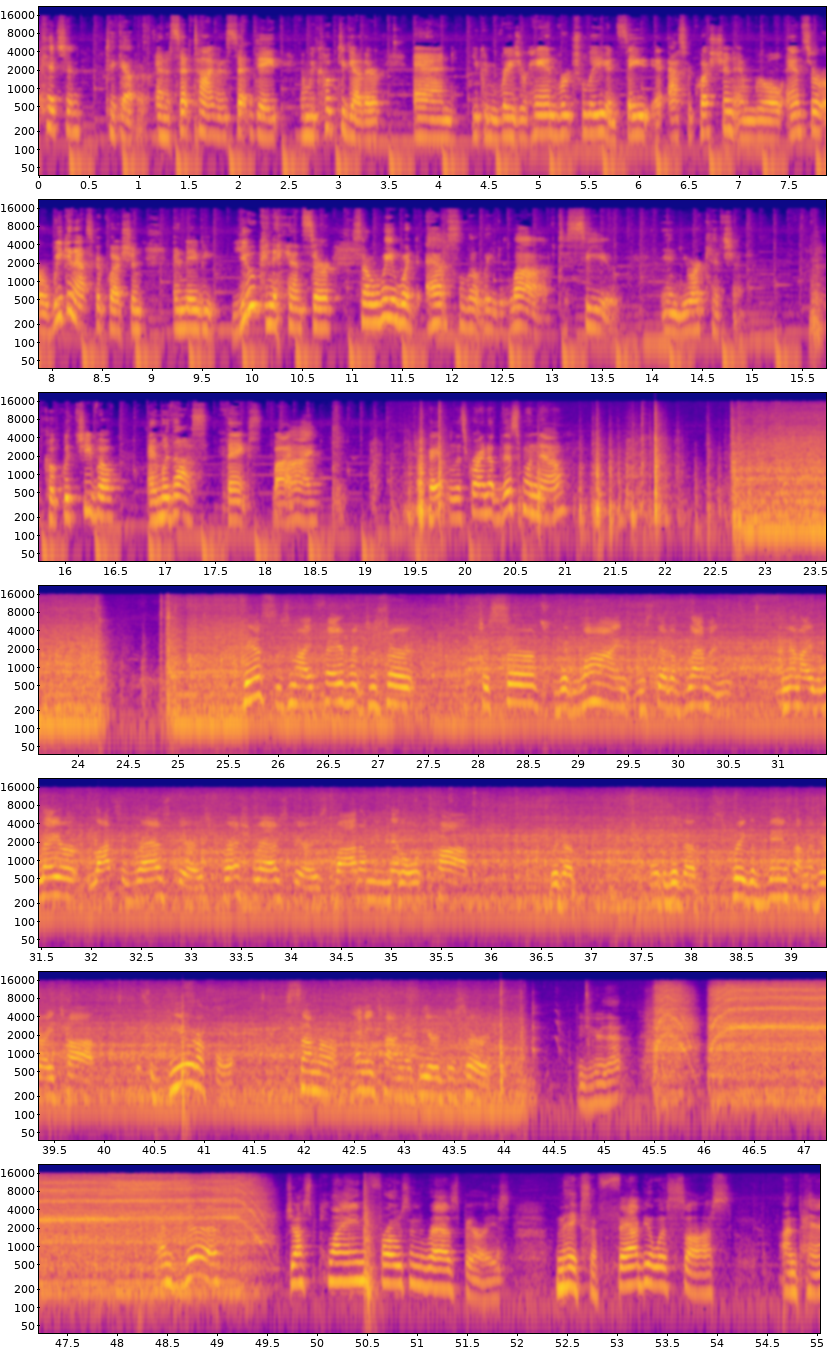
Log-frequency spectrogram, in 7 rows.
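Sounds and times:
food processor motor humming: 22.7 - 44.3, 45.4 - 49.7.

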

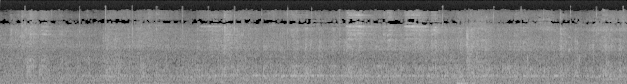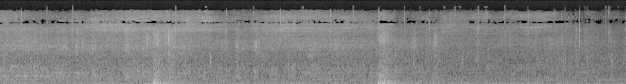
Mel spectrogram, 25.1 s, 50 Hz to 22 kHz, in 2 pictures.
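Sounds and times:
train whine and rumble: 0.0 - 25.0.

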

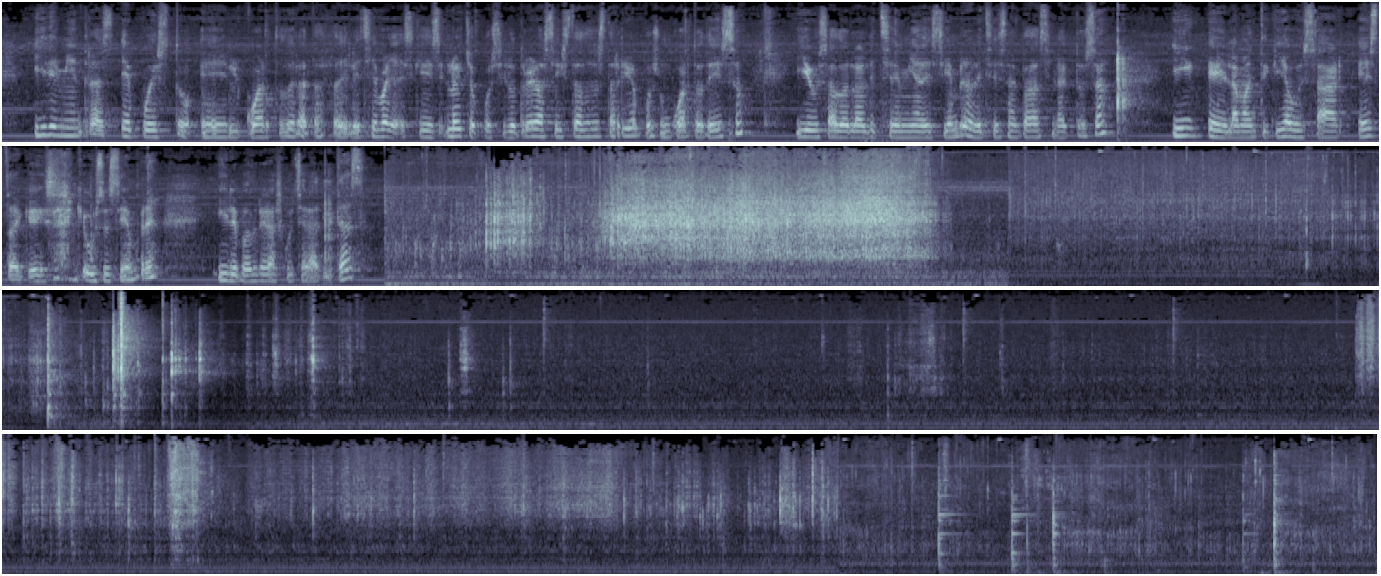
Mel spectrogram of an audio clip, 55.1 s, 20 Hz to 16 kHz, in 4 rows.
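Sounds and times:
steady low hum: 0.0 - 55.0
scraping and stirring in pot: 17.8 - 23.3, 41.1 - 55.0.

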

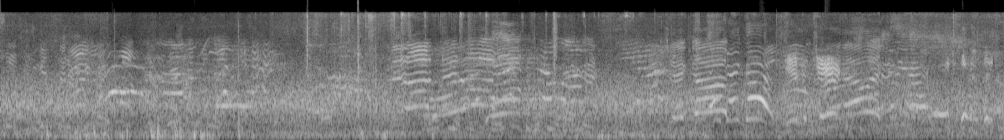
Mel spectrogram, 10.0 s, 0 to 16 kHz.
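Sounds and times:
players and spectators shouting: 0.7 - 10.0.

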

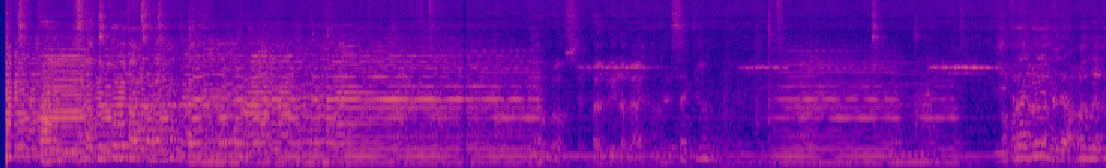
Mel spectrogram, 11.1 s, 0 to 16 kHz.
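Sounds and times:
harmonium playing chords: 0.0 - 11.0.

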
